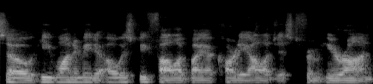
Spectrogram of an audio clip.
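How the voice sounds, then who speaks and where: A man's fairly low voice at a fairly quick pace. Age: 60s. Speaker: professor. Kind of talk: lecture. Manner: halting.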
